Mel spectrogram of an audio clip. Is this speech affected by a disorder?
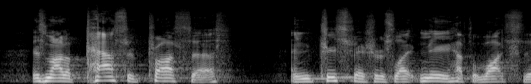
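Yes: tongue cancer surgery.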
